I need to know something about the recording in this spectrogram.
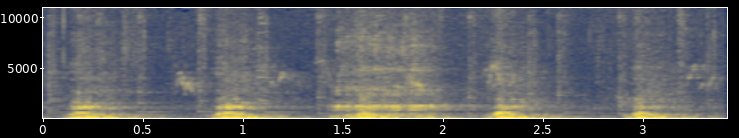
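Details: Coda, a 15-year-old male African lion at a zoo's sloping hillside lion exhibit, filmed April 30, 2022, gives a run of deep, throaty grunts, one roughly every three-quarters of a second, showing off his roar; lion.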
